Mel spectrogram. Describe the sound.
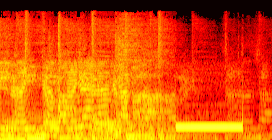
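A single long, steady telephone line tone sounds while a caller is being rung back, loud and even for about a second before stopping abruptly, set against a dense musical background.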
